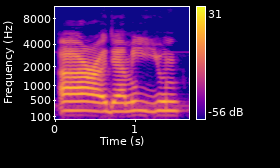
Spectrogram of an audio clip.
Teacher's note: حمزہ اور حرف مدہ کے درمیانی کیفیت کے ساتھ ہم پڑھیں گے، نہ ہی پراپر طریقے کی نرمی لا کر الف مدہ بنائیں گے، نہ ہی پراپر طریقے کی شدت لا کے حمزہ رہنے دیں گے، بلکہ ان کے درمیان میں رکھیں گے۔ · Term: تسہیل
